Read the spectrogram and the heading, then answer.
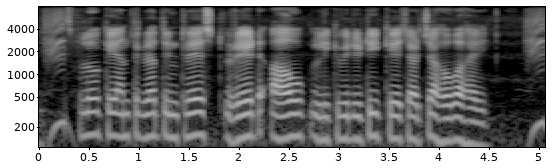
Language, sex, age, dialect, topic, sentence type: Magahi, male, 18-24, Central/Standard, agriculture, statement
